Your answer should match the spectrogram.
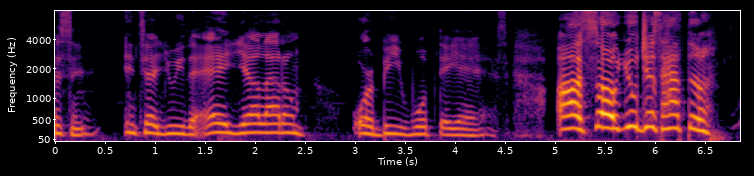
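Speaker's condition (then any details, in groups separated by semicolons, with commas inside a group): No condition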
